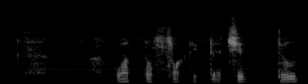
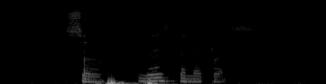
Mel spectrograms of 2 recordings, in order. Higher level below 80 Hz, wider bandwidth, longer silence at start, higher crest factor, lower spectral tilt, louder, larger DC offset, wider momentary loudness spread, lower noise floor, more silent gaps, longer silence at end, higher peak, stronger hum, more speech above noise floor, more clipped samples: second, -90 dBFS vs -48 dBFS; second, 14 kHz vs 16 kHz; second, 0.15 s vs 0.65 s; first, 28 dB vs 20 dB; second, -2 dB/octave vs -5.5 dB/octave; first, -40 LUFS vs -48 LUFS; neither; first, 24 LU vs 17 LU; second, -64 dBFS vs -77 dBFS; neither; second, 0.05 s vs 0.7 s; first, -16 dBFS vs -24 dBFS; neither; second, 21 dB vs 35 dB; neither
